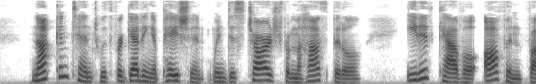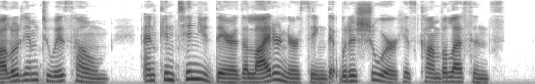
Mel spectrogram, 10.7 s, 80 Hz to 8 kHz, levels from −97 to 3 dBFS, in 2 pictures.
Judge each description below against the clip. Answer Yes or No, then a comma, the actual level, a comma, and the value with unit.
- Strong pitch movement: Yes, wide, 5.8 semitones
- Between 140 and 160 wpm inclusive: No, average, 170 wpm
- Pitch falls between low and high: Yes, medium, 165 Hz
